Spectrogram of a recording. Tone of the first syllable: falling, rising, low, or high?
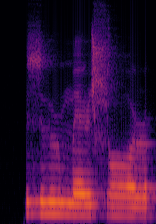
high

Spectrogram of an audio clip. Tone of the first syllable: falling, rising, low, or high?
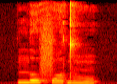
high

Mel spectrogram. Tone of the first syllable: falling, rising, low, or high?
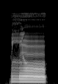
low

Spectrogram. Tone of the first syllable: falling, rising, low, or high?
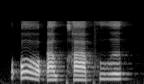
falling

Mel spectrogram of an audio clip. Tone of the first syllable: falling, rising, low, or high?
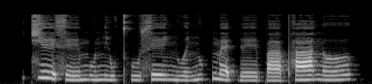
falling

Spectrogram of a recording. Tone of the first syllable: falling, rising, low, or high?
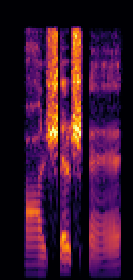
low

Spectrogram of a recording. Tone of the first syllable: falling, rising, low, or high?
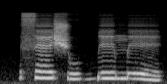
high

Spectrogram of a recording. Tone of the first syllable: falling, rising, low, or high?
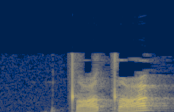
rising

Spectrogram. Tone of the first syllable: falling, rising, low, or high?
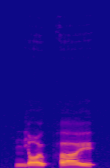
rising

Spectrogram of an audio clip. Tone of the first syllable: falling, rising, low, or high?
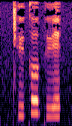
low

